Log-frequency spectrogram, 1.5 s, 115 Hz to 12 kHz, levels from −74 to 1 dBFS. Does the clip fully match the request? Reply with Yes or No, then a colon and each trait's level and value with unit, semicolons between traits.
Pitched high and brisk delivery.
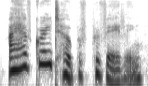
Yes: high, 240 Hz; fast, 245 wpm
